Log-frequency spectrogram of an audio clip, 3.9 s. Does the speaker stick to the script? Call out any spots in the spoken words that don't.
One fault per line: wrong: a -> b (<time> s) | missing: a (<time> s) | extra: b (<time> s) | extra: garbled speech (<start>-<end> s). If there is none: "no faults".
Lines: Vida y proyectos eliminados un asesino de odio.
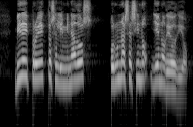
extra: por (2.2 s)
extra: lleno (3.0 s)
